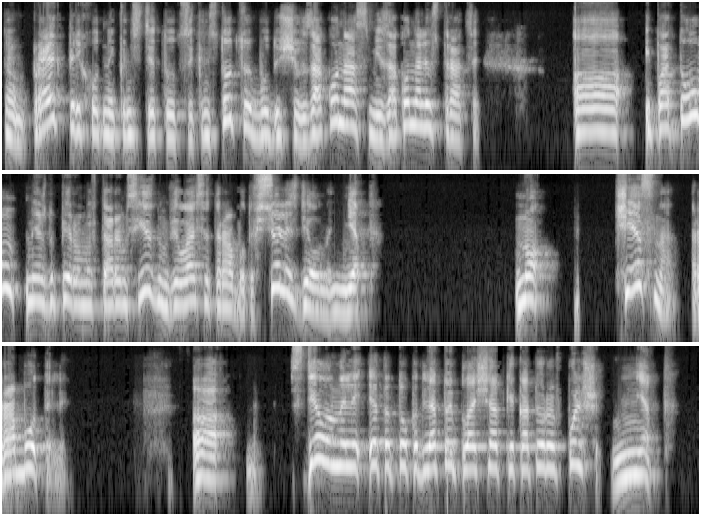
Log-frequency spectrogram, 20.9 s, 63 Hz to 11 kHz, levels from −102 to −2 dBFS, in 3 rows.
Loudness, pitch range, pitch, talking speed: -15 LUFS, 190-265 Hz, 230 Hz, 115 wpm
